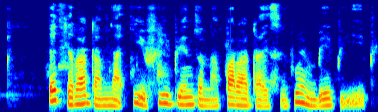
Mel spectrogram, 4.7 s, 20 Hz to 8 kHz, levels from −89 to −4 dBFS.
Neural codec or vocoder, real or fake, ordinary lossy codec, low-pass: none; real; none; 7.2 kHz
